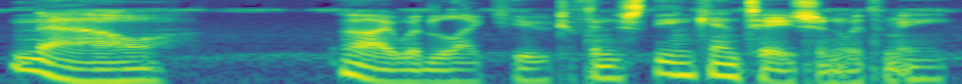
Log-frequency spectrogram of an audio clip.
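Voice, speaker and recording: Man playing a very deep-voiced, unhurried dark mage. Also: animated, a little hiss or hum. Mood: solemn, intimate. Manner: measured, formal, deliberate phrasing. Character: heretic dark mage, male former teacher, tender and sly. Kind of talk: romantic audio roleplay, intimate scripted acting.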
